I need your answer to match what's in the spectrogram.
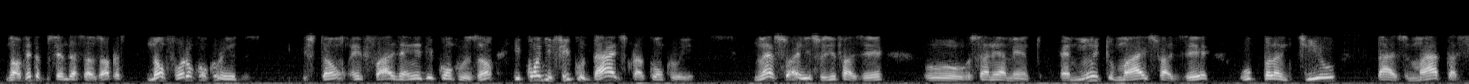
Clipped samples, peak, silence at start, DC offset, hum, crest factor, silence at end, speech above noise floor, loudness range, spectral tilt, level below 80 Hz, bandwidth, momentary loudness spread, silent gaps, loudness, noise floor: under 0.1%; 0 dBFS; 0.05 s; under 0.1%; none; 18 dB; 0 s; 29 dB; 2 LU; -7 dB/octave; -48 dBFS; 4.4 kHz; 11 LU; none; -19 LUFS; -47 dBFS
